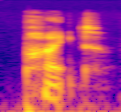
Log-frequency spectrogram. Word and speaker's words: pint: I pint pint. It rhymes with giant or client.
